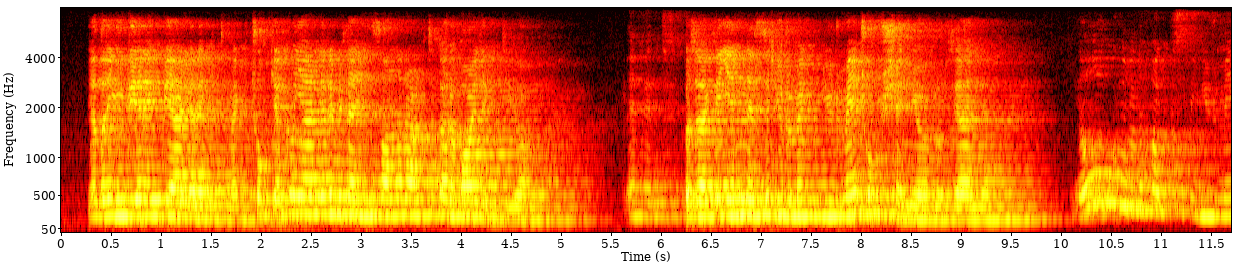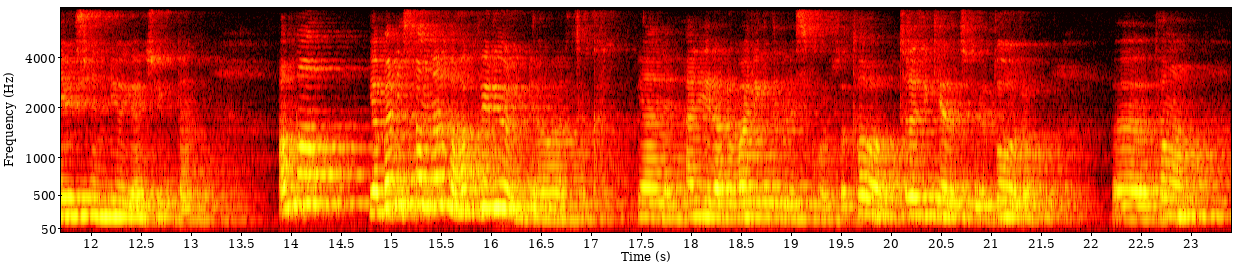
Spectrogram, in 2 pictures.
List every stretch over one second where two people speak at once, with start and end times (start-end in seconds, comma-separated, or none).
none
